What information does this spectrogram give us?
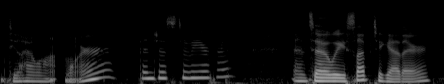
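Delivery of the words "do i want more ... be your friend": wondering younger self. Retold or imitated. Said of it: "I was like".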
